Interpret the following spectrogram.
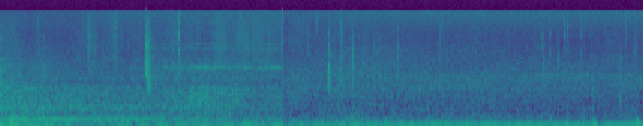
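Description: Car engine sound on a snowy street: a low steady rumble with an engine hum that changes abruptly at a cut a little before the middle. After that a car drives slowly on the snow-covered road.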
